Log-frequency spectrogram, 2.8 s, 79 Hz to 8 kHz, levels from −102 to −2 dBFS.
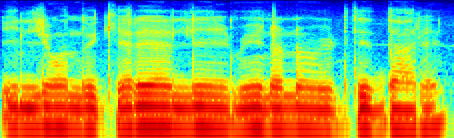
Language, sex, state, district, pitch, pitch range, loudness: Kannada, male, Karnataka, Koppal, 110 Hz, 105-110 Hz, -14 LUFS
